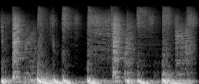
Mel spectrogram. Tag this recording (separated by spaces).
fun funk live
